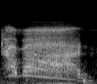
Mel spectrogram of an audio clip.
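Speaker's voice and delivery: high-pitched mock yell up high; retold yell. Friend chained to toilet yelling at the roof, mock yell. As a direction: imitate someone yelling far overhead. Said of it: "yelling up at the roof".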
